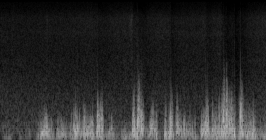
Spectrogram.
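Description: Wind buffeting the camera microphone in irregular gusts, a low rumbling that starts about half a second in and grows stronger toward the end.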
